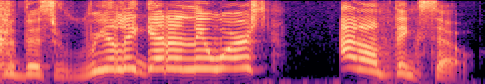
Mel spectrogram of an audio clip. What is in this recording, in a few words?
reaction negative, survivor voice; producer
